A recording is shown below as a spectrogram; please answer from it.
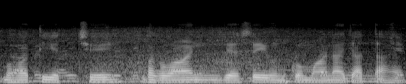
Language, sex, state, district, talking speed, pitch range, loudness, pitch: Hindi, male, Madhya Pradesh, Katni, 135 wpm, 100-110 Hz, -19 LUFS, 105 Hz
